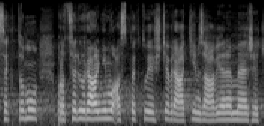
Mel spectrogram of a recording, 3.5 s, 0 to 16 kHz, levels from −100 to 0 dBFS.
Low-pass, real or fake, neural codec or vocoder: 14.4 kHz; real; none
